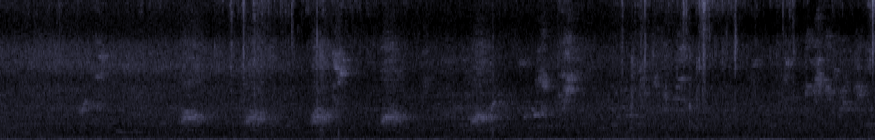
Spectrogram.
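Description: An animal calling: a run of about six short, high calls in quick succession, over a steady low background hum.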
